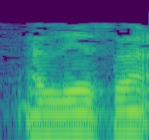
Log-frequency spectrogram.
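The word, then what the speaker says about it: al-yasa (اليسع): Jadi yang benar dibacanya il-yasa atau al-yasa. Il-yasa atau al-yasa. Al-yasa kan? Sebagian il-yasa. Ada al-yasa. Al-yasa.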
